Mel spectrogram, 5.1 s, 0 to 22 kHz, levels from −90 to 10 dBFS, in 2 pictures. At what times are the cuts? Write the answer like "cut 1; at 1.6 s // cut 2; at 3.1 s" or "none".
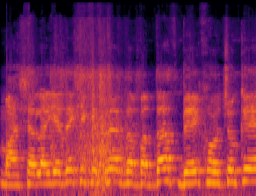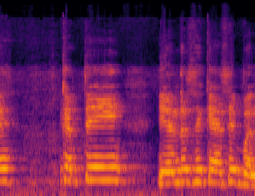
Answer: cut 1; at 3.2 s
